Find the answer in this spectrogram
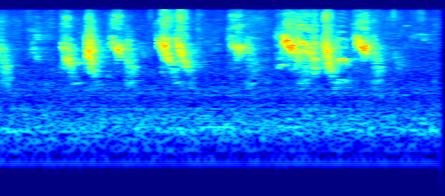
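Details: Japanese white-eye recorded at home, a run of high, thin chirps and slurred twittering notes, several closely spaced, over faint background hum.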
